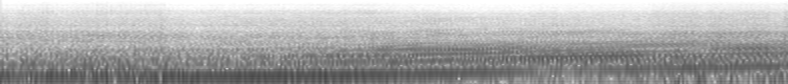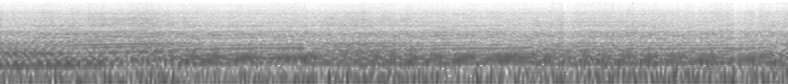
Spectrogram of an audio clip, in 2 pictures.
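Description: Onboard sound of a superbike engine accelerating hard out of a corner. The engine note climbs steadily through the revs, then three quick upshifts follow in the last few seconds, each a brief dip in pitch.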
